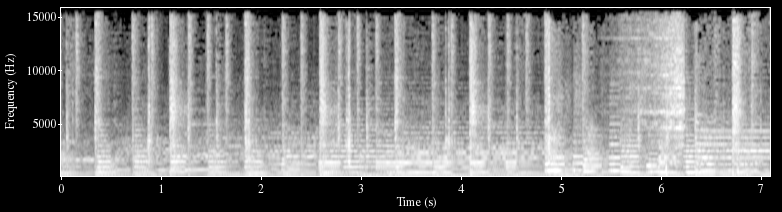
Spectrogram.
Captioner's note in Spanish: Sonido de reloj grande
